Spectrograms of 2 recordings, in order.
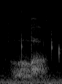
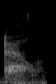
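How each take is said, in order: First: The letter is said as a bare l sound. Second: The letter is said as 'el', the English name.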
